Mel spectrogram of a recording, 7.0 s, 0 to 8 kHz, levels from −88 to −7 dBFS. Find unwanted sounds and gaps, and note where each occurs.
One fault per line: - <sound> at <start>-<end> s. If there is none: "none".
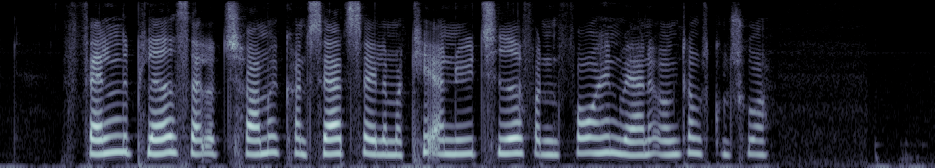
none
